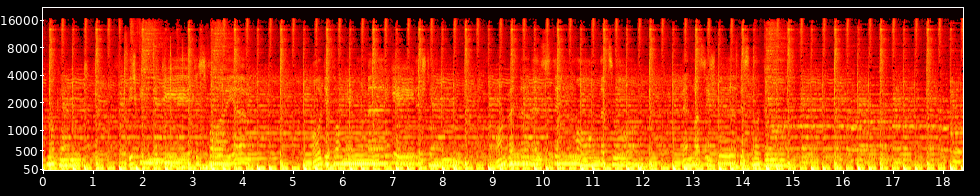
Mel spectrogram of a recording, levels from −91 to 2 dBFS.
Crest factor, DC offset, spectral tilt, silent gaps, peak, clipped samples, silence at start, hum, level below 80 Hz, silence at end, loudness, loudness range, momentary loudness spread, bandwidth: 12 dB; under 0.1%; -5.5 dB/octave; none; 0 dBFS; under 0.1%; 0 s; none; -16 dBFS; 0 s; -16 LUFS; 1 LU; 5 LU; 17 kHz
